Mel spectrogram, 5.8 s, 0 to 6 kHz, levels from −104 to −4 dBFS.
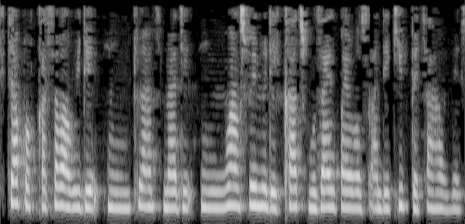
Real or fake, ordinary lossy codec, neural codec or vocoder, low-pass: fake; MP3, 24 kbps; codec, 16 kHz, 4 kbps, FunCodec, trained on Chinese and English, 50 frames a second; 5.4 kHz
